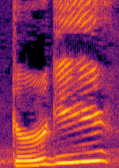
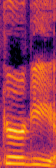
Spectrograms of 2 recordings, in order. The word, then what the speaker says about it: Gurgy: This is Gergy. Oh, man. Chrissy told me how to say it earlier and I told her to say it wrong. It is Gurgy.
